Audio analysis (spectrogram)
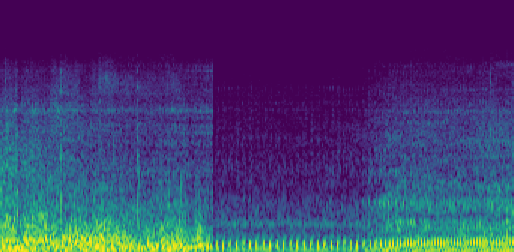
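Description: A scooter ridden through a cornering drill accelerates out of a turn. Strong wind buffeting covers the first two seconds, then a rapid engine pulse rises steadily in pitch as the throttle opens, with no talking.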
